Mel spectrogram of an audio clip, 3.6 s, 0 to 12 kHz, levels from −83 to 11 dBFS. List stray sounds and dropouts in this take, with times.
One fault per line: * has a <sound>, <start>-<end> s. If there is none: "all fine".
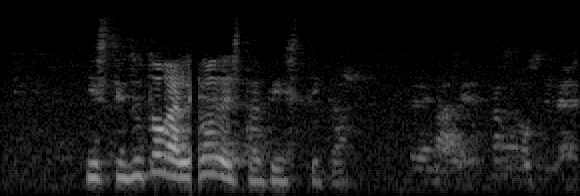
* has a dropout, 1.2-1.2 s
